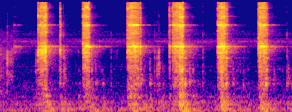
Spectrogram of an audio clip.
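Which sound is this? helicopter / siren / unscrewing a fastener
unscrewing a fastener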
